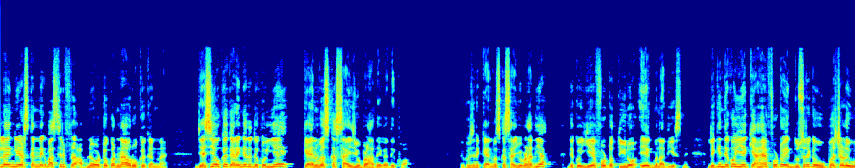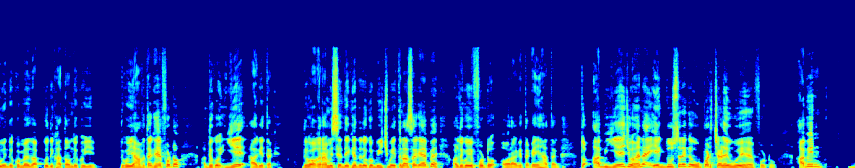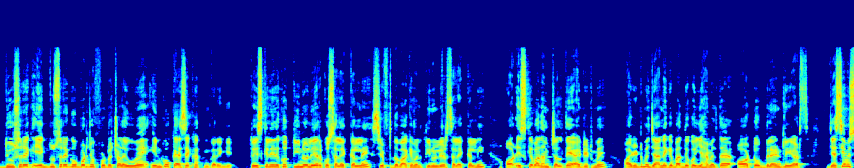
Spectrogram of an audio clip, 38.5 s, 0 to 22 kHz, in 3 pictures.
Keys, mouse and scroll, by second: 2.4 click, 6.0 click, 8.4-9.3 alt+scroll down 1, 12.9 click, 20.1 click, 25.9-29.2 drag, 31.3 scroll down 1, 32.1 shift+click, 34.4 click, 38.2-38.4 drag.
